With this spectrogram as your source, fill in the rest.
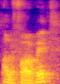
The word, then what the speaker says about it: Alphabet: artik de dır D alfabet neden alfabet diye okuduk Çünkü p ve h harfi f diye okunur bu iki harfin birleşmesi F olur Onun için alfabet dedik alfabet yani alfabe demek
